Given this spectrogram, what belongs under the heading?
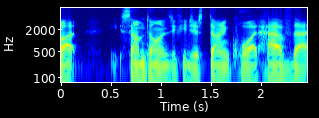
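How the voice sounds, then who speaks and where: A man with a fairly low pitch speaks in a bright, sharp tone and a flat monotone, on a very clean recording with a silent background and a dry, close sound with no echo. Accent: Australian. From Australia. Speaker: professional bass angler. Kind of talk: casual chat.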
